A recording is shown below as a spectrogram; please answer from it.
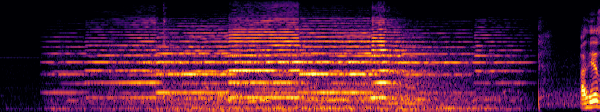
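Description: Emergency vehicle siren sounding over a low vehicle rumble, growing louder and then fading before it cuts off abruptly near the end.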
